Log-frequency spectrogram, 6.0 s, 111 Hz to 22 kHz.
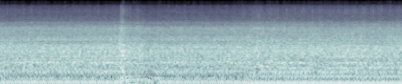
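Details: John Deere 410C backhoe diesel in winter cold: a deep, even beat with one brief bump near two seconds; runs smoothly.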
